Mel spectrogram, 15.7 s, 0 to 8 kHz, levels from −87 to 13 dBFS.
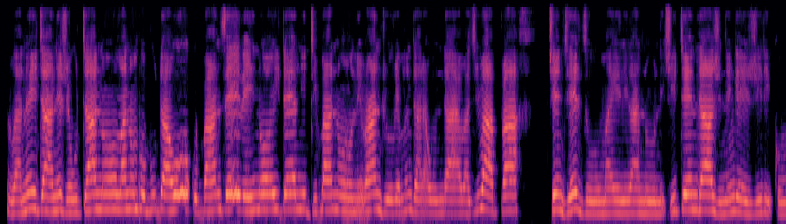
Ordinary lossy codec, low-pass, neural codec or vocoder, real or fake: AAC, 48 kbps; 7.2 kHz; codec, 16 kHz, 4.8 kbps, FACodec; fake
